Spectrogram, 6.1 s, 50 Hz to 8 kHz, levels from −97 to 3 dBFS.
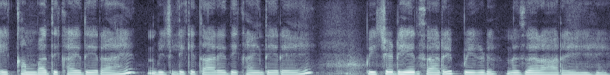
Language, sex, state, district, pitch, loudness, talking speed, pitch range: Hindi, female, Bihar, Kaimur, 190 Hz, -15 LUFS, 205 wpm, 180-200 Hz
